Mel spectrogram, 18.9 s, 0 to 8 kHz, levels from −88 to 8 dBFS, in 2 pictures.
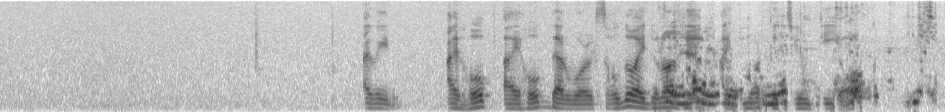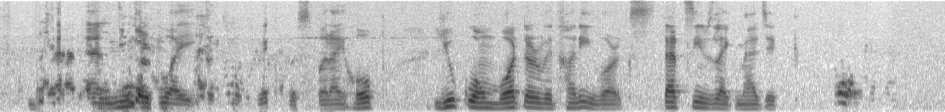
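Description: From 6.61 to 10.0 s a second voice, roughly as loud as the talker, leaks through, likely the other side's voice escaping an incomplete echo canceller. Unlike crosstalk, it comes and goes with the far end's turns. It returns slightly quieter from 10.51 to 12.55 s and again, at about the talker's level, from 17.78 to 18.41 s.

During these overlaps the talker is speech suppressed in double talk: dips of around 10 to 20 dB at 6.86–9.07, 10.0–10.42, 10.82–11.15 and 11.49–12.46 s, likely from the canceller ducking both voices.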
